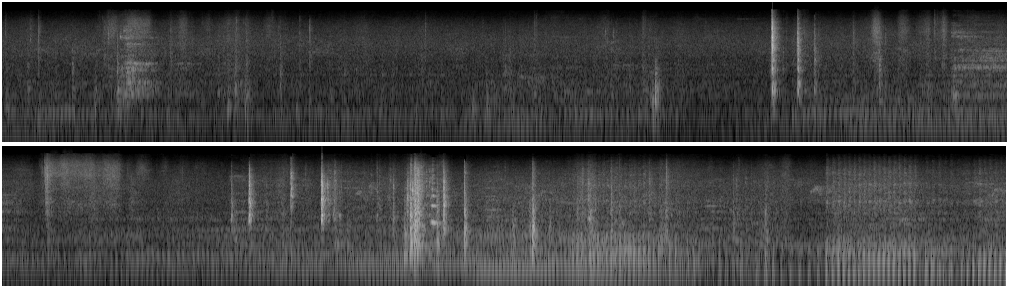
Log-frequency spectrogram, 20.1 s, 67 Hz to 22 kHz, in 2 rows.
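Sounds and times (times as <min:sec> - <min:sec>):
short rustle: 0:10.4 - 0:11.8
clicks and knocks of wiring work: 0:12.4 - 0:16.8.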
